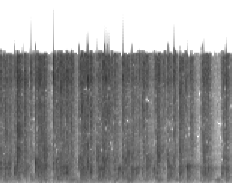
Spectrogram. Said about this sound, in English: Let's get the Lord a hand clap for praise. Amen.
